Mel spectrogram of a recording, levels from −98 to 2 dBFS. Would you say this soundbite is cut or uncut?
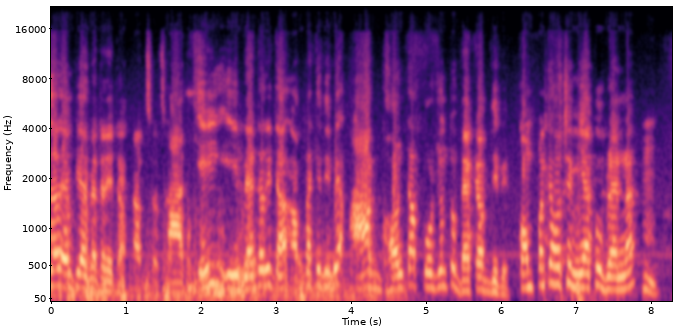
cut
